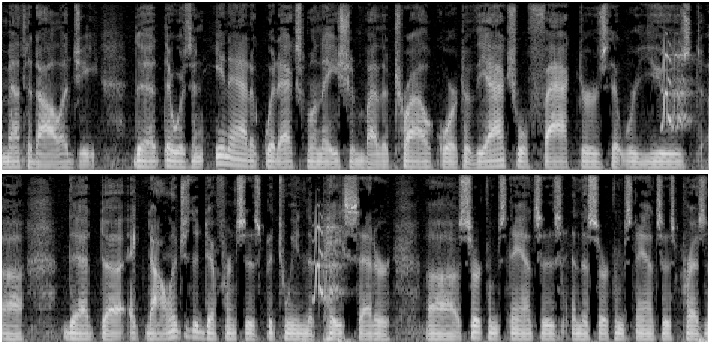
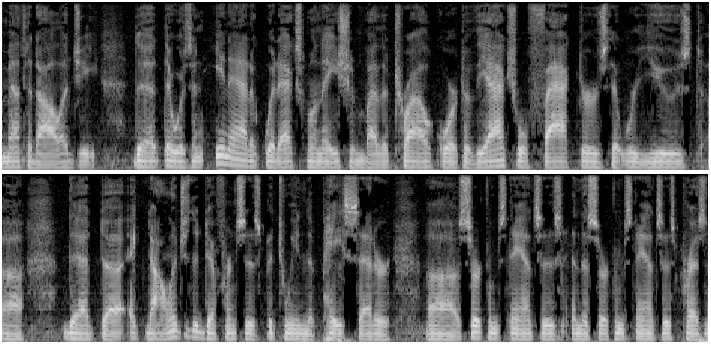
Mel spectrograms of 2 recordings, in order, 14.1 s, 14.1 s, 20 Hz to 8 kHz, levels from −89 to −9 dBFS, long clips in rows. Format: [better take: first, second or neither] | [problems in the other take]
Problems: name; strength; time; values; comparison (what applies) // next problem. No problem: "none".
second | background sound (Animal); 7 dB below the speech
